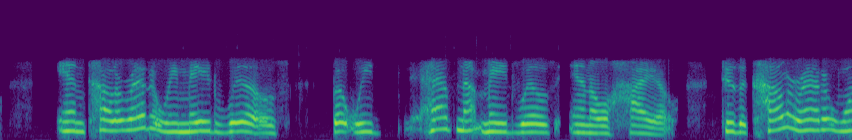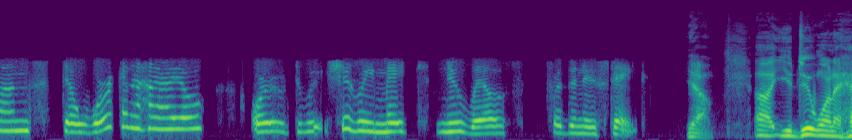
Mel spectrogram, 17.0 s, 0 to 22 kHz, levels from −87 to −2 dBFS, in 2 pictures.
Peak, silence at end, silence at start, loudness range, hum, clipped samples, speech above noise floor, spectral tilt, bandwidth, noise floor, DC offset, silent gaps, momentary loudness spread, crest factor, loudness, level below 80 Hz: -2 dBFS; 0 s; 0.6 s; 2 LU; none; under 0.1%; 43 dB; -8 dB/octave; 10.5 kHz; -65 dBFS; under 0.1%; none; 9 LU; 20 dB; -22 LUFS; -64 dBFS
